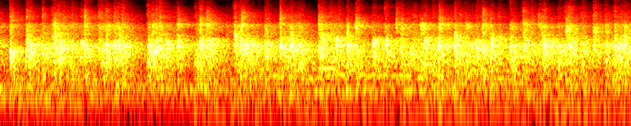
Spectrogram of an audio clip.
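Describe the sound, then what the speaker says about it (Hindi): An audience at a Hindi poetry recital breaking into applause: dense, steady clapping from many hands, loud and sustained throughout without voices. "तालियां बजा सकते हैं आप।"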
